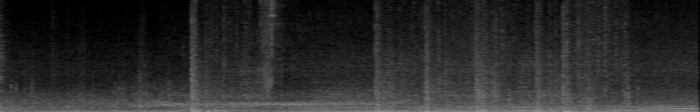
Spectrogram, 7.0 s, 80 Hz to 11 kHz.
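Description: McLaren engine in the Forza Horizon 6 racing game, a steady droning hum with rising and falling pitch sweeps as the car shifts and revs, joined by a few sharp knocks and clatters, with no talk.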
